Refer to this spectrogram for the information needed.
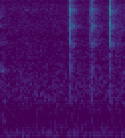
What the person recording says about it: although it sounds like metal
